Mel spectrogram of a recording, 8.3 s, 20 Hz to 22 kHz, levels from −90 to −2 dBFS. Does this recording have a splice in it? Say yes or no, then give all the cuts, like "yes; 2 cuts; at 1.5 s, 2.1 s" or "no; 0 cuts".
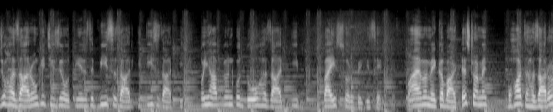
yes; 1 cut; at 6.1 s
